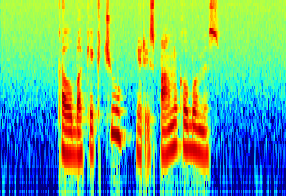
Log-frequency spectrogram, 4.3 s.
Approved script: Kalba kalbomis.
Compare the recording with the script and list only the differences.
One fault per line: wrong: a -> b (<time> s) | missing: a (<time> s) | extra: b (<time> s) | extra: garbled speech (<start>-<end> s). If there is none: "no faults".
extra: kekčių ir ispanų (1.4 s)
